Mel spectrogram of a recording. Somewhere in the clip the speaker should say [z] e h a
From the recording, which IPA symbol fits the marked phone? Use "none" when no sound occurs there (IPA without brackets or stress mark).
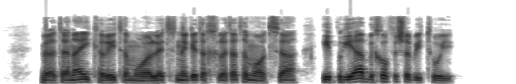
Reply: v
